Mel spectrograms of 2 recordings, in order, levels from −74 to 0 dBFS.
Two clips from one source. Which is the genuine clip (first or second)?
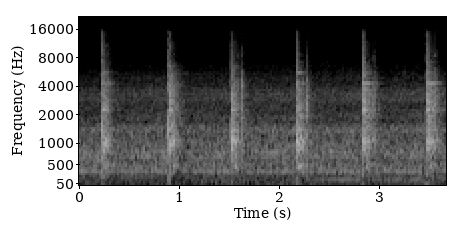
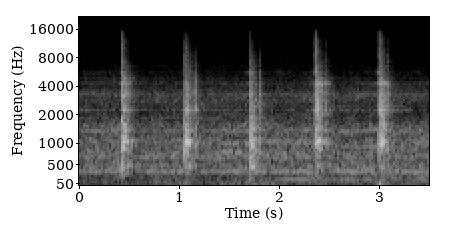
first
